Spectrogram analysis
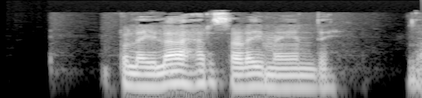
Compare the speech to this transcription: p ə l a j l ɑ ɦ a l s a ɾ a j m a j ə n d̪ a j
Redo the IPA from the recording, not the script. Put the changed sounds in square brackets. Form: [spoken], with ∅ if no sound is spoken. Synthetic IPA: p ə l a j l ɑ ɦ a [ɾ] s a [ɽ] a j m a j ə n d̪ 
